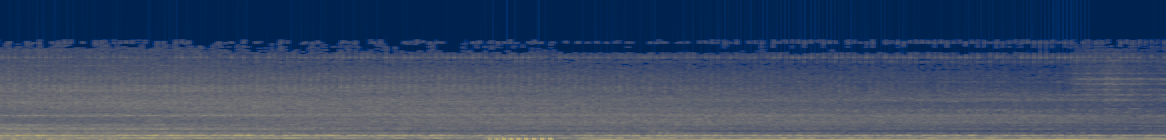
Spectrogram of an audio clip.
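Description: Trailer soundtrack music: sustained held tones, a brief rapid stuttering pulse about halfway, then a deep low drone.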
